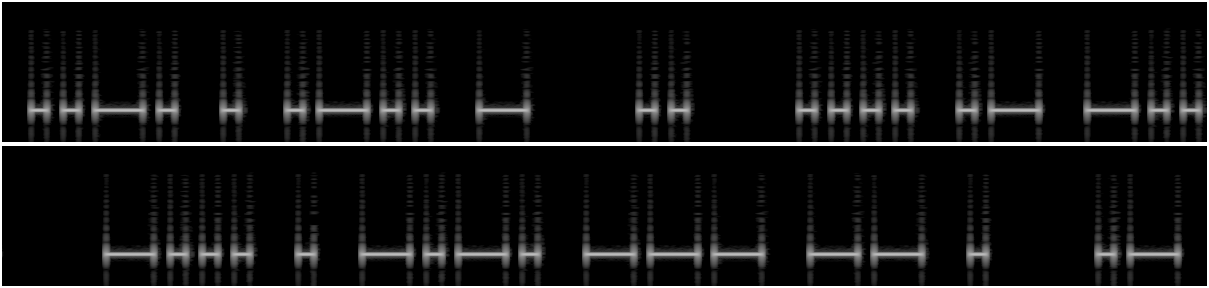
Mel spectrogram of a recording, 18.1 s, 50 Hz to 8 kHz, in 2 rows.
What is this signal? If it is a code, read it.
Morse code, heard as a keyed tone, about 10 wpm, 610 Hz. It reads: FELT I HAD BECOME A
